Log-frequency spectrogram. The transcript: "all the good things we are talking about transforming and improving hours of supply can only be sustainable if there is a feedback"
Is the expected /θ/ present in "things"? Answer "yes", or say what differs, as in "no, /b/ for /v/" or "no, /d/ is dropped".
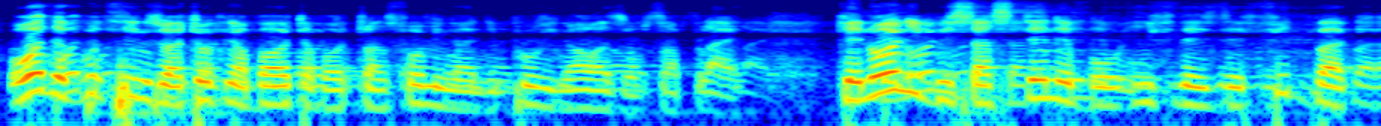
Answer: yes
